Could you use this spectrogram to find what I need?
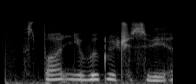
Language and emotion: Russian, neutral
